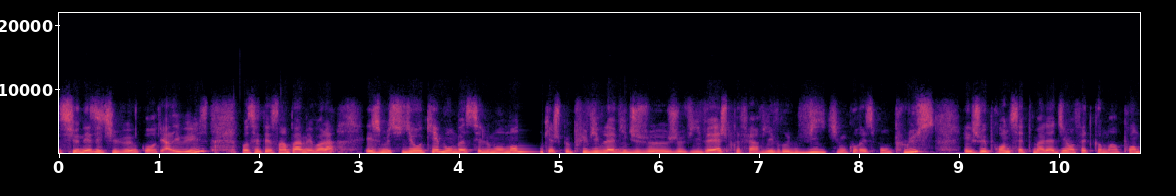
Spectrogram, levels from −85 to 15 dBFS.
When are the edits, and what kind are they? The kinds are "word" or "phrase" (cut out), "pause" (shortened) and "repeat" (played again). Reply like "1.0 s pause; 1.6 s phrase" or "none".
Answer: none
